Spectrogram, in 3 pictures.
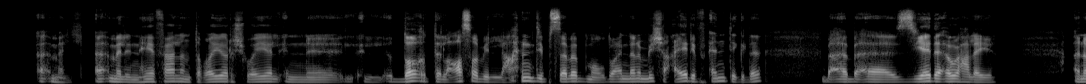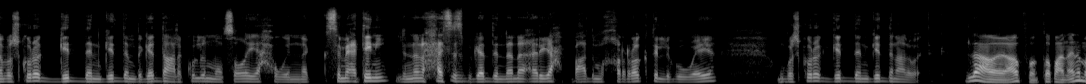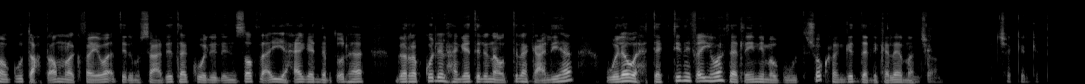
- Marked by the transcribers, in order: laughing while speaking: "عندي"; other background noise; tapping
- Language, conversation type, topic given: Arabic, advice, إزاي الإرهاق والاحتراق بيخلّوا الإبداع شبه مستحيل؟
